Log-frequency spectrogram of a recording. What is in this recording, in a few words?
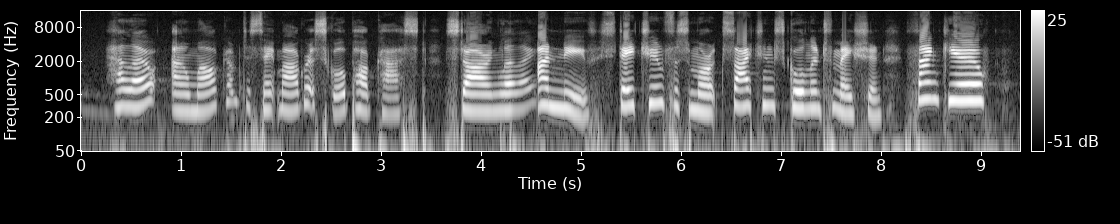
podcast advert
